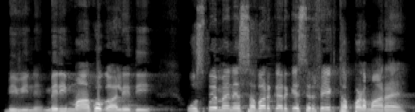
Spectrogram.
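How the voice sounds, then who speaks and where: A man's voice: sits high, animated. A middle-aged man, preaching in a chatty storytelling way and mimicking the people he quotes. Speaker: religious preacher. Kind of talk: sermon.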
